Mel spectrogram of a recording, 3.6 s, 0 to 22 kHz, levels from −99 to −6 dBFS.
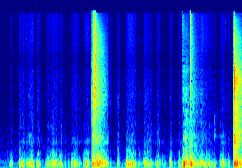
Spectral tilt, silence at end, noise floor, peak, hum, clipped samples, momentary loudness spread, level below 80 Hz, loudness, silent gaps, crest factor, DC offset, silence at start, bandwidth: -2.5 dB/octave; 0 s; -48 dBFS; -2 dBFS; none; under 0.1%; 23 LU; -44 dBFS; -28 LUFS; none; 28 dB; under 0.1%; 0.3 s; 16 kHz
